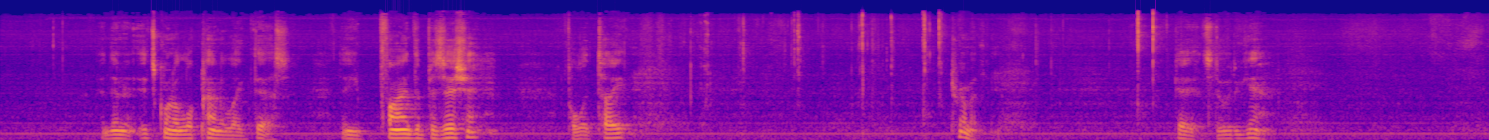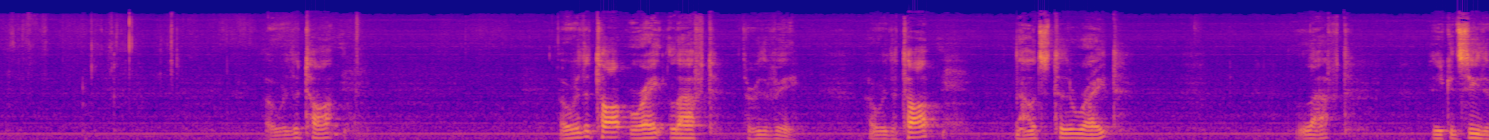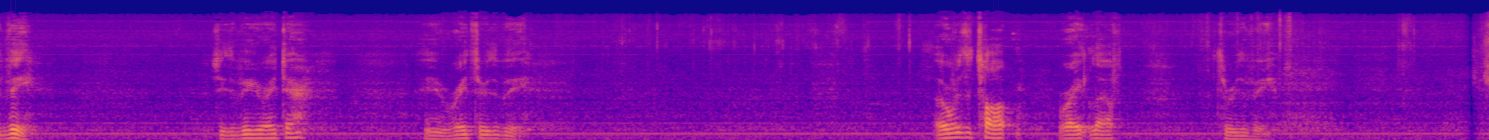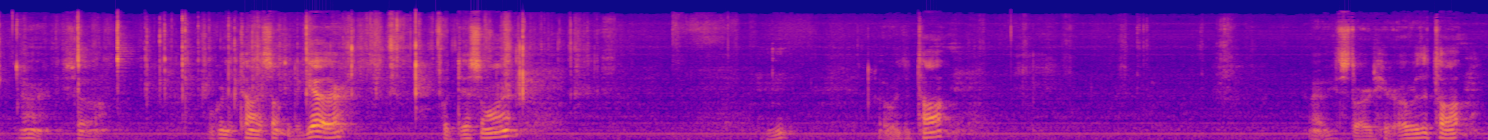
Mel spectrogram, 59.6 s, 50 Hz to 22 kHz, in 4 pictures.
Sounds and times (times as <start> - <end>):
Inside, small room: 0.0 - 59.5
Speech: 1.0 - 5.0, 5.7 - 6.4, 9.5 - 9.9, 11.8 - 12.8, 17.5 - 18.5, 20.5 - 22.9, 23.6 - 24.4, 25.0 - 26.2, 27.8 - 28.5, 29.2 - 30.3, 31.9 - 33.0, 34.0 - 35.2, 39.1 - 41.0, 41.9 - 42.6, 44.8 - 45.8, 46.8 - 48.2, 49.1 - 50.0, 52.3 - 52.6, 53.4 - 54.3, 57.8 - 59.5.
